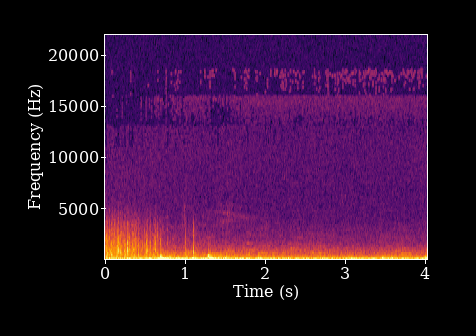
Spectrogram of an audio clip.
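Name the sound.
fireworks exploding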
